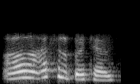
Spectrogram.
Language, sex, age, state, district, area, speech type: Kashmiri, female, 30-45, Jammu and Kashmir, Budgam, rural, conversation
